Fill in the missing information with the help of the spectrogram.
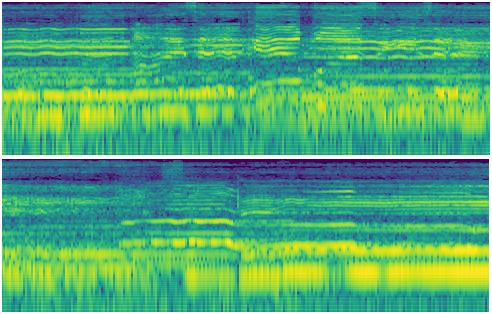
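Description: A woman singing live into a microphone, holding long notes with quick wavering ornamental turns.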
